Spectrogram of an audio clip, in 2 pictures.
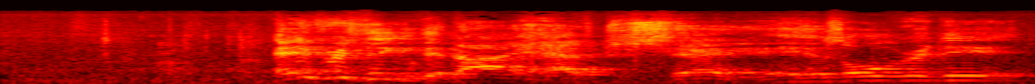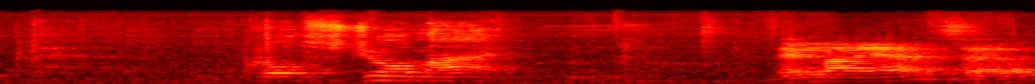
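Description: A man speaks loudly and with feeling in a large hall, heard from far back in an audience.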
